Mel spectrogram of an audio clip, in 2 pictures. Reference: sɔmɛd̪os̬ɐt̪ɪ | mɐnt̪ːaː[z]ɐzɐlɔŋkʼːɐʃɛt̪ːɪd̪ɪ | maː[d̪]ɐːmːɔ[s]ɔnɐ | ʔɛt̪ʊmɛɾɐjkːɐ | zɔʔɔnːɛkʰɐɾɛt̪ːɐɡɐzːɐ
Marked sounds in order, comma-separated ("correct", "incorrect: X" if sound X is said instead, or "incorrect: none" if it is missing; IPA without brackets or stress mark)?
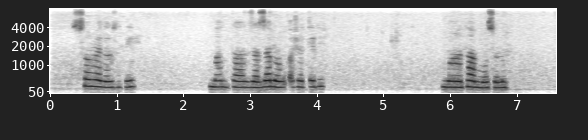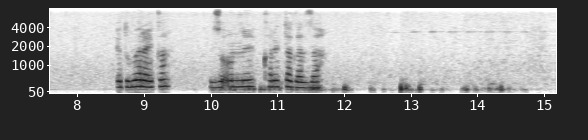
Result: correct, incorrect: t̪, correct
